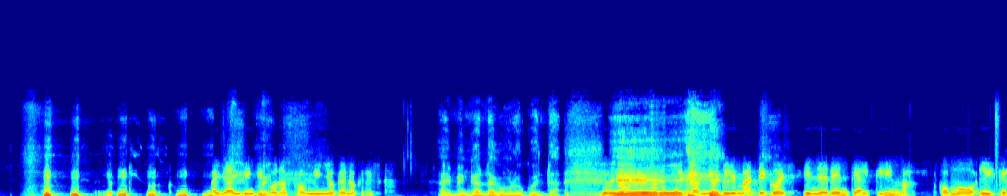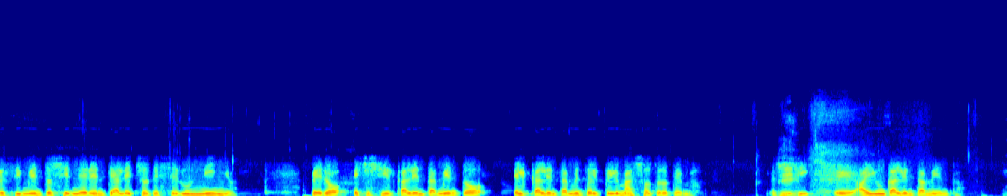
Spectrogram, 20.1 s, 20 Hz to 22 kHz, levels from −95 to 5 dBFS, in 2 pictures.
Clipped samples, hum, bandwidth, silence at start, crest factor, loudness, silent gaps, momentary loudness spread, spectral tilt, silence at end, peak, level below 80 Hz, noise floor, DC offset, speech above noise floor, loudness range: under 0.1%; none; 11 kHz; 0.3 s; 18 dB; -26 LUFS; none; 13 LU; -7.5 dB/octave; 0.5 s; -8 dBFS; -56 dBFS; -78 dBFS; under 0.1%; 53 dB; 8 LU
